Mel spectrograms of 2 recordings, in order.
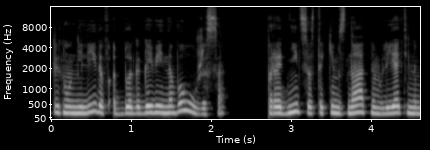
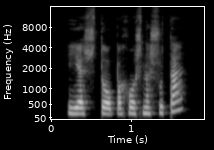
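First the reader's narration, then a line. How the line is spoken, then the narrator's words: Angry outburst. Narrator (Russian): уже взвился зло канцлер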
